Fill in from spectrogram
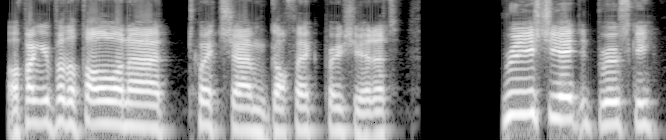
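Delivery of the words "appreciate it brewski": high, loud burst of gratitude; exuberant thanks. Real, not acted. Streamer thanks a new follower, exuberant loud thanks.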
